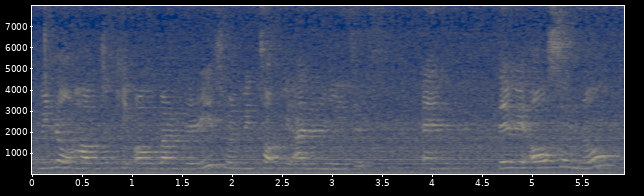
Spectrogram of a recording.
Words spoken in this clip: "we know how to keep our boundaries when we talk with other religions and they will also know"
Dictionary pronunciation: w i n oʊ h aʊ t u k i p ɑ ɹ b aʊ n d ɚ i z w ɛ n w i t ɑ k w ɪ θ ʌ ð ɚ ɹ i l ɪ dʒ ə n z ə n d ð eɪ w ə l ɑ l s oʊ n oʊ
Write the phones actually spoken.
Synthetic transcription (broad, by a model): w i n oʊ h aʊ t u k i p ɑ l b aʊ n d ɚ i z w ɛ n w i t ɑ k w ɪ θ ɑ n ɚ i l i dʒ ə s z ə n d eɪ w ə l ɑ l s oʊ n oʊ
